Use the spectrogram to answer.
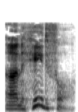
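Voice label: "unheedful", British English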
